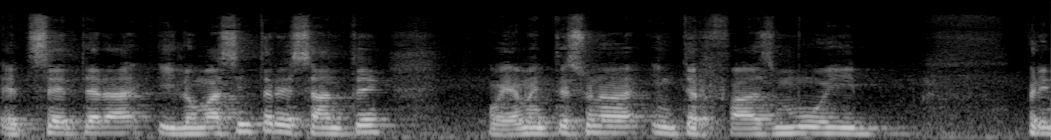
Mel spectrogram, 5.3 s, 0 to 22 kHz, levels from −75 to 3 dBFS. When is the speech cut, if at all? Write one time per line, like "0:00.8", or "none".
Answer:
0:02.4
